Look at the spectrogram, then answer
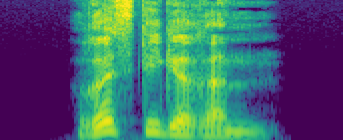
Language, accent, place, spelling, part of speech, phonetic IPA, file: German, Germany, Berlin, rüstigerem, adjective, [ˈʁʏstɪɡəʁəm], De-rüstigerem.ogg
- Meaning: strong dative masculine/neuter singular comparative degree of rüstig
